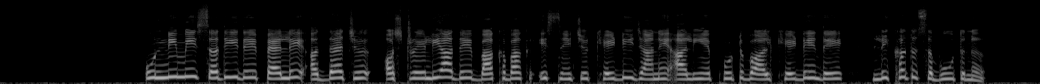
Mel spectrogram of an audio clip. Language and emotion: Dogri, neutral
